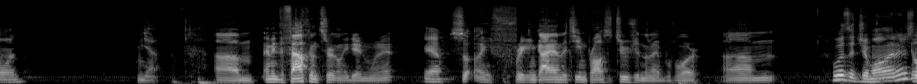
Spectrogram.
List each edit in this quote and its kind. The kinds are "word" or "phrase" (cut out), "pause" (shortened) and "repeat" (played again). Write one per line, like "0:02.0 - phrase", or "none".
0:02.6 - pause
0:04.1 - pause
0:05.9 - phrase
0:07.1 - pause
